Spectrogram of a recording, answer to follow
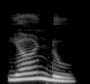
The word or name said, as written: ಯಾಂಡು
